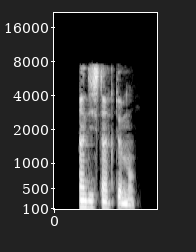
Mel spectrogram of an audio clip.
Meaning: indistinctly
- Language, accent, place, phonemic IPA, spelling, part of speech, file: French, France, Lyon, /ɛ̃.dis.tɛ̃k.tə.mɑ̃/, indistinctement, adverb, LL-Q150 (fra)-indistinctement.wav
